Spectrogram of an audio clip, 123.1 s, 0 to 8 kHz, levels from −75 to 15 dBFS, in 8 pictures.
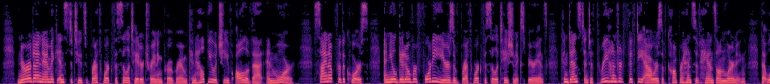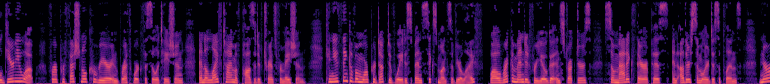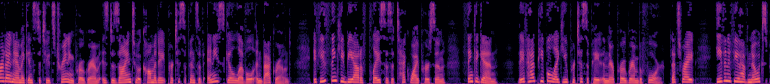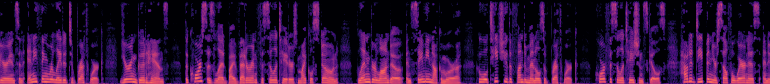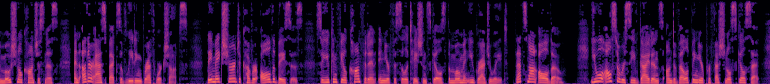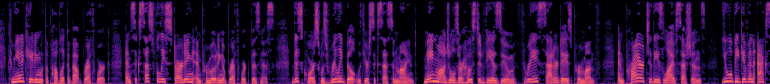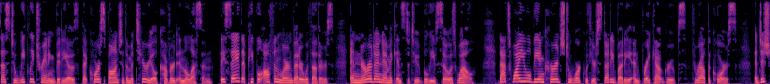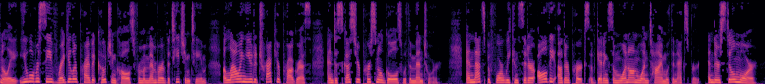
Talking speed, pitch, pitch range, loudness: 175 wpm, 195 Hz, 170-235 Hz, -19 LUFS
